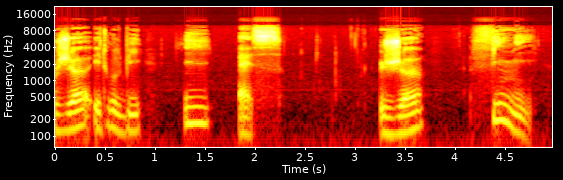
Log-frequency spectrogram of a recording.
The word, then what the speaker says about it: finis: Remember, final S is not pronounced. Je finis. Okay? Tu finis. So ES as well, like we had for je. So same way to pronounce it as well. You don't pronounce the final S. Tu finis.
